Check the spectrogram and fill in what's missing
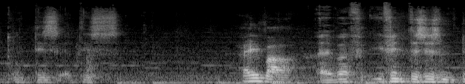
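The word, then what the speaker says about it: Ajvar: Eiwar.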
